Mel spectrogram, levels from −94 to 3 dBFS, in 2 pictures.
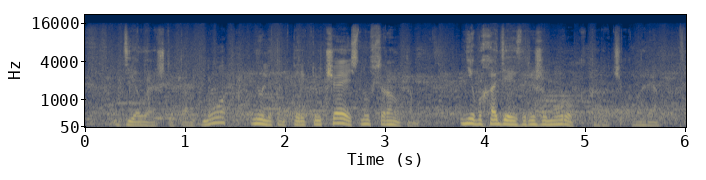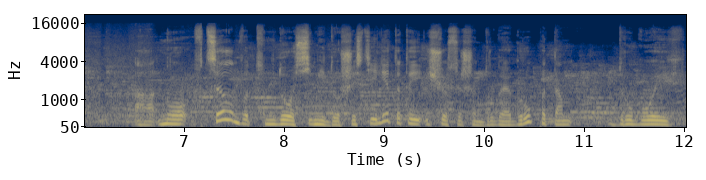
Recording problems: murmuring crowd; noticeable; throughout; 10 dB below the speech

